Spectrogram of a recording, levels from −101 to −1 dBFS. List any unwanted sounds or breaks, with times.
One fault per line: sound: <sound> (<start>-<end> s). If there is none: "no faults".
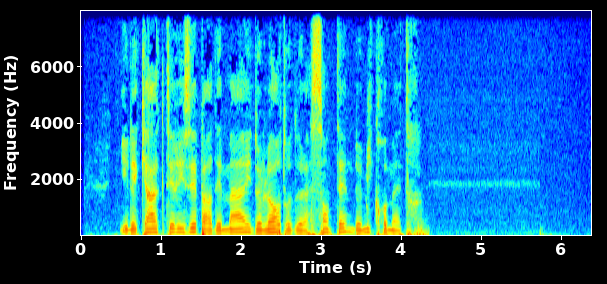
no faults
